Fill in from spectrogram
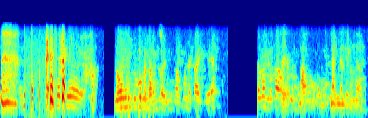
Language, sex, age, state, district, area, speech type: Manipuri, female, 45-60, Manipur, Ukhrul, rural, conversation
